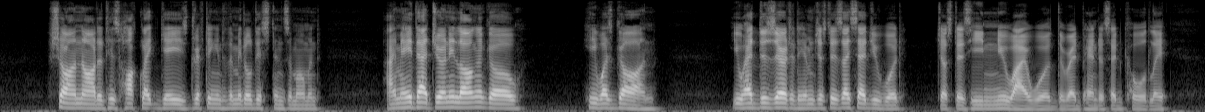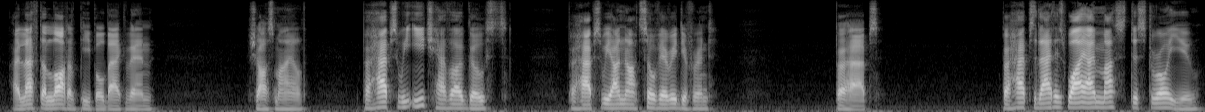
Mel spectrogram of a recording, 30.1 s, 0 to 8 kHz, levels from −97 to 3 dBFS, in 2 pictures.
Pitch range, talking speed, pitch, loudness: 100-125 Hz, 145 wpm, 115 Hz, -25 LUFS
